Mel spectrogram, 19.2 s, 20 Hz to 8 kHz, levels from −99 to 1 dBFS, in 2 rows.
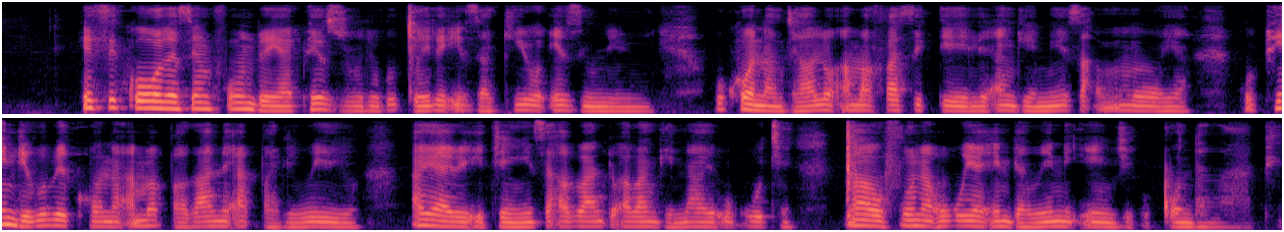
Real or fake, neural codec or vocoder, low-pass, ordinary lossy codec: fake; codec, 44.1 kHz, 3.4 kbps, Pupu-Codec; 7.2 kHz; Opus, 64 kbps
